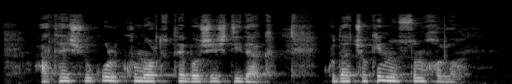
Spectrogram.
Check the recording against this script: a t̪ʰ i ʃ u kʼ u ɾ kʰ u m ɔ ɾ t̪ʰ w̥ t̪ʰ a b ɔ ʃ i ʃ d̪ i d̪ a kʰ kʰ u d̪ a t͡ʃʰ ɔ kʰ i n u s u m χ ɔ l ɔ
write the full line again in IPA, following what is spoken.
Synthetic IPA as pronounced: a t̪ʰ ɛ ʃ u kʼ u l kʰ u m ɔ ɾ t̪ʰ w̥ t̪ʰ ɛ b ɔ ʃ i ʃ d̪ i d̪ a kʰ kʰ u d̪ a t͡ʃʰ ɔ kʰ i n u s u m χ ɔ l ɔ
